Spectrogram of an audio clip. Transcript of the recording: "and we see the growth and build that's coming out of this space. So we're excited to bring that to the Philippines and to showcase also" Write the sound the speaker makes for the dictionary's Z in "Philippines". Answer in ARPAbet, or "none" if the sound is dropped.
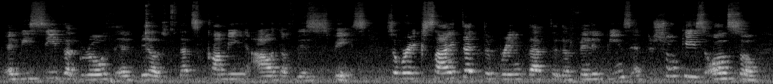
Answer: S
